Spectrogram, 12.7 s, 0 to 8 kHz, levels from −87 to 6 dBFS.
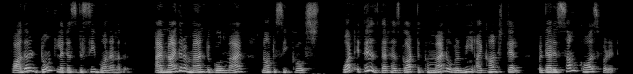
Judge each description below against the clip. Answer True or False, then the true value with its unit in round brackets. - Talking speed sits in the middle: True (185 wpm)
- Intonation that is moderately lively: True (3.6 semitones)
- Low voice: False (230 Hz)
